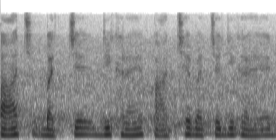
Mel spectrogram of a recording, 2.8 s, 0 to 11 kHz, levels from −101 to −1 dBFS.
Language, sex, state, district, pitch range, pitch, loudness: Hindi, male, Uttarakhand, Tehri Garhwal, 135-150 Hz, 140 Hz, -26 LUFS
